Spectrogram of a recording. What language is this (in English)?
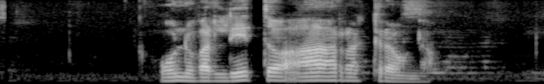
Icelandic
